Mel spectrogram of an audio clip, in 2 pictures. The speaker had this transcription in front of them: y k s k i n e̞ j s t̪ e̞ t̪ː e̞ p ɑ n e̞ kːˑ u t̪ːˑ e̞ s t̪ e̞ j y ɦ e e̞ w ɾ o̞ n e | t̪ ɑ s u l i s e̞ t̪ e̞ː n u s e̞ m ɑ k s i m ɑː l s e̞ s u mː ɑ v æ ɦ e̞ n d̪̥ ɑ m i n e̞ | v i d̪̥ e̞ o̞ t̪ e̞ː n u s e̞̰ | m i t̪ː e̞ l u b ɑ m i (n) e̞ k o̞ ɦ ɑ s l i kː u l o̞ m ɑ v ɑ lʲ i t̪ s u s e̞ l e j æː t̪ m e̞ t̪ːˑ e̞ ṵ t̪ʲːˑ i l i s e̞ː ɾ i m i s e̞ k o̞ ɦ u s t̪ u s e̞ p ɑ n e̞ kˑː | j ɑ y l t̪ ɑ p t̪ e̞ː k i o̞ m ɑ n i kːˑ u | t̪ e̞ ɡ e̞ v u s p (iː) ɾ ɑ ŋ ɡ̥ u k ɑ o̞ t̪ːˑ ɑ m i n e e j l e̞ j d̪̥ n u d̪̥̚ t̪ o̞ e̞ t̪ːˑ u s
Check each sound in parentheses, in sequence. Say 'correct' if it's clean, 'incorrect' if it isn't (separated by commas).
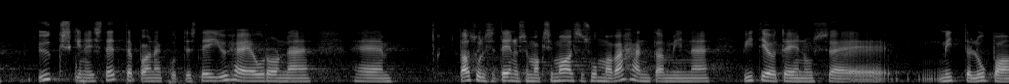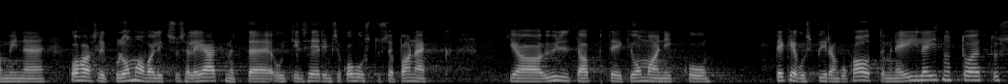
correct, correct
